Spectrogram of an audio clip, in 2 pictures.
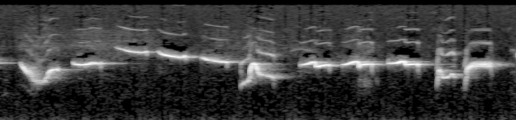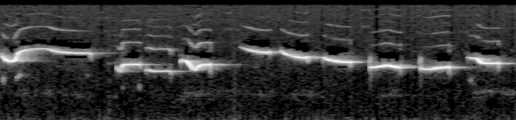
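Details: Bahia Santa Fé pale-breasted thrush in steady song of fluting whistles, mostly descending slurs repeated about twice a second, mixed with quick dipping notes and a rising swoop, with no other sounds.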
